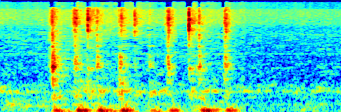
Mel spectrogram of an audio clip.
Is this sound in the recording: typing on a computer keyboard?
yes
